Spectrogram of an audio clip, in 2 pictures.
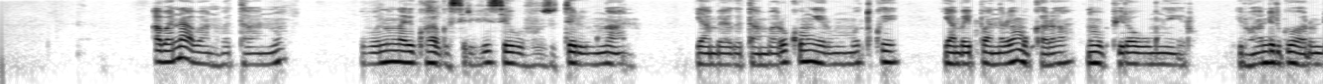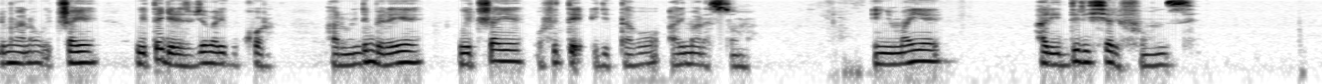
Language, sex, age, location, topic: Kinyarwanda, female, 25-35, Kigali, health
